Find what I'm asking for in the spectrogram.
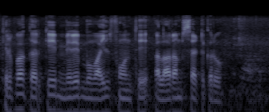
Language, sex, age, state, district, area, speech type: Punjabi, male, 30-45, Punjab, Kapurthala, urban, read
